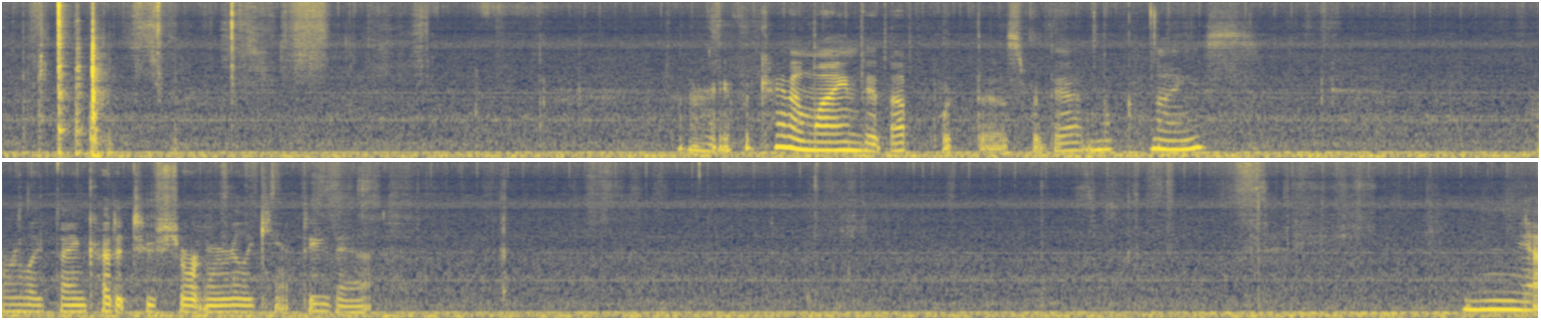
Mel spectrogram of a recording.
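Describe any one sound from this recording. Paper rustles and slides on a table.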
